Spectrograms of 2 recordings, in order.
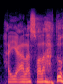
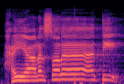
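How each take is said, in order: First: The last word ends with an u vowel. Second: The last word ends with an i vowel. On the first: The speaker calls it wrong. "jangan menyebutkan" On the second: The speaker calls it right. "Ciri khafadnya apa? Kasrah"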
